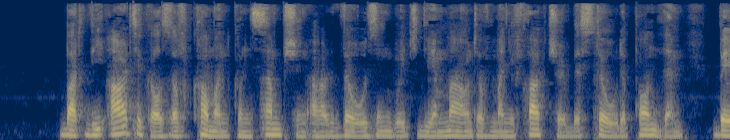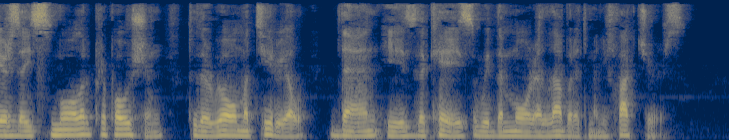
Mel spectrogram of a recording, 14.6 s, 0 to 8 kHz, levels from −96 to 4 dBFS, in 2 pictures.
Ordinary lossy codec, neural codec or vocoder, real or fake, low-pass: AAC, 32 kbps; none; real; 7.2 kHz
